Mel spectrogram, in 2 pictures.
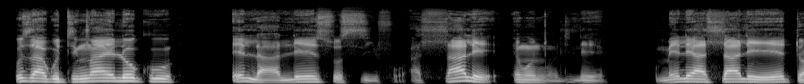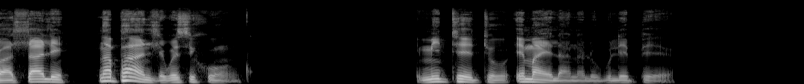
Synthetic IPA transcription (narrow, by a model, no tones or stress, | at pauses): ɣuzaɣutʰiŋ͡ǀaɛlokʰu | ɛlalɛsosifɔ̰ʔa̰ɬalɛːŋɔŋ͡ǀʱolilɛjɔ | ɣumɛlɛaɬalɛjɛd̥ʱwaːɬalɛ | ŋapʰand͡ɮʱɛɣwesixɔːŋʱɔ | imitʰɛtʰɔɛmajɛlanaloβulɛpʰɛ̰ːɣɔ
